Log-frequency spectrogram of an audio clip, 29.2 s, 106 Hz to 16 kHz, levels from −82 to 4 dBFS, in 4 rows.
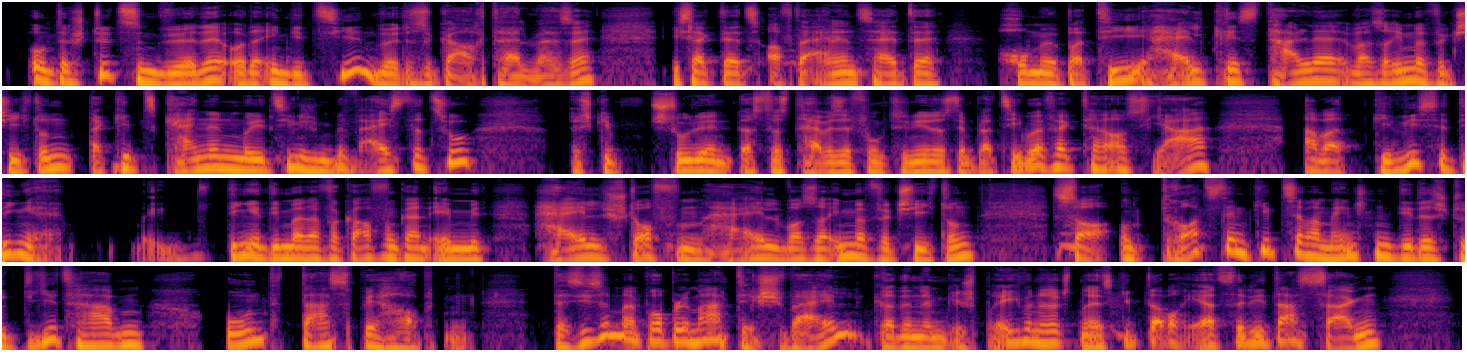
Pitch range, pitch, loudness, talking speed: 115-145 Hz, 130 Hz, -23 LUFS, 195 wpm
